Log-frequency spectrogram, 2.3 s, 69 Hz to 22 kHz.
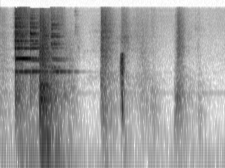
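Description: A short burst of wine splashing as it is poured into a glass, the 2018 vintage, followed by a few light glassy clinks and taps, fairly loud, with no one talking.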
